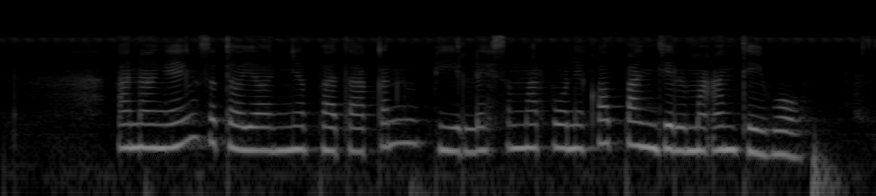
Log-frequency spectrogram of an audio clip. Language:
Javanese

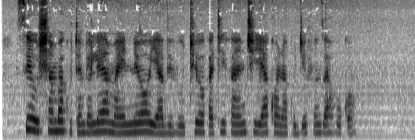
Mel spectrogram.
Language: Swahili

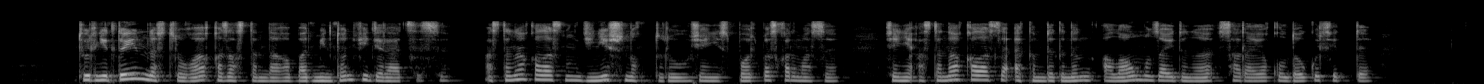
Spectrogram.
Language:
Kazakh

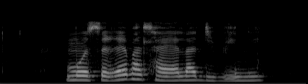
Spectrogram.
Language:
Northern Sotho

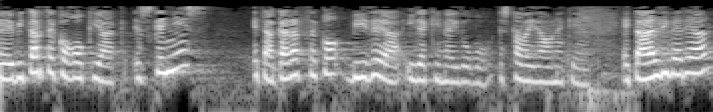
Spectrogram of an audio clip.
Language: Basque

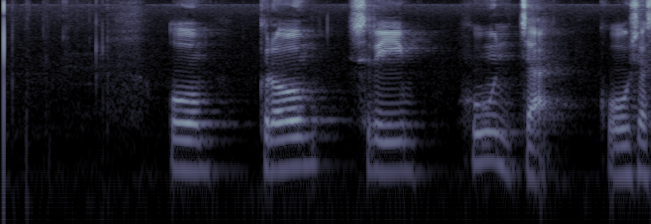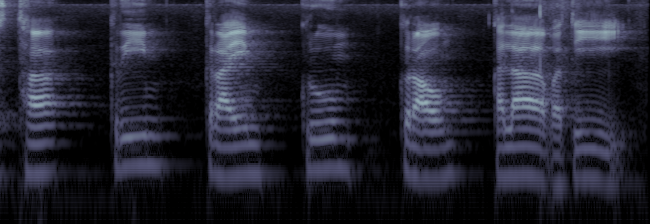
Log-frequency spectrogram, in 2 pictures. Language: Sanskrit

